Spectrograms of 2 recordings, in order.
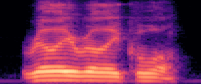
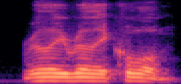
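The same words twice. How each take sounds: First: Louder, leaning on the first "really"; emphatic praise. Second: Said in the usual way. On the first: Real, not acted. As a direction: push the "really, really" out with enthusiasm. Repeated praise, two takes.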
